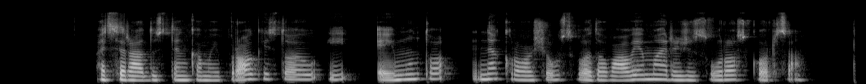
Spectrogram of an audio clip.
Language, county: Lithuanian, Alytus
